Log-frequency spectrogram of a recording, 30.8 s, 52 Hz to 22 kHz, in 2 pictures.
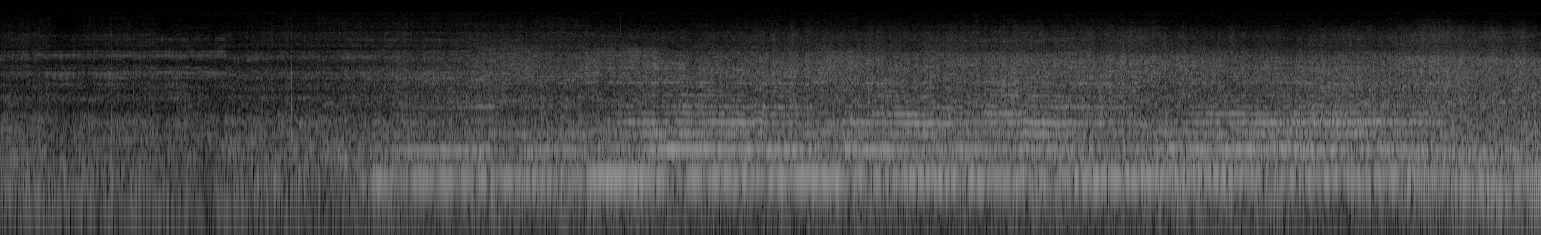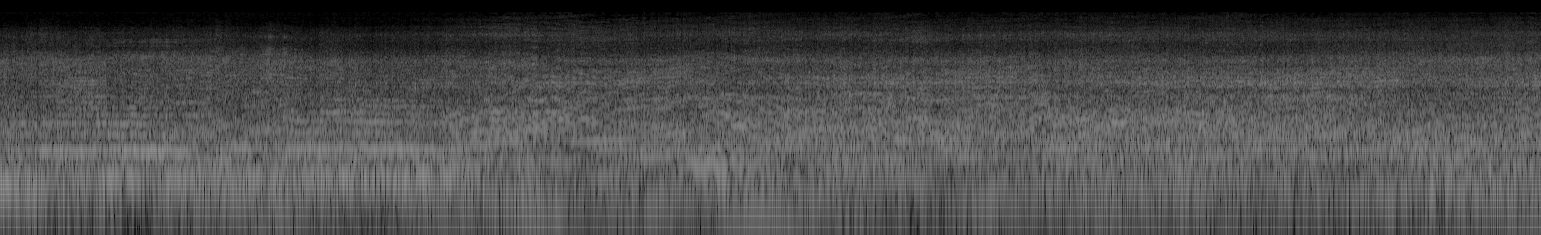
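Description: IAME X30 125 cc two-stroke kart engines racing. The sound grows louder a few seconds in as one kart holds a steady high note, then in the second half several karts are heard at once, their engine pitch rising and falling as they brake and accelerate through the corners.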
